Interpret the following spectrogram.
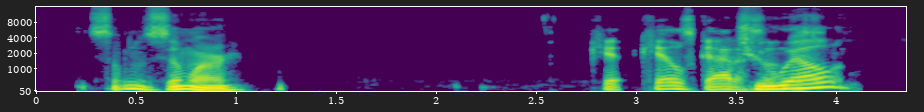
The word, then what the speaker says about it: Tooele: Toel. What about you, AJ? Something similar. Kale's got it. Tuel? Tooele.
